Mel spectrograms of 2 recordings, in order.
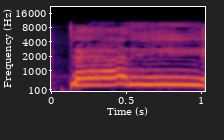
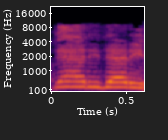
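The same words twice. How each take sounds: First: High, drawn-out cry for dad; mock child's scream. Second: Lightly mimicked excited kid, a bit higher; excited small child. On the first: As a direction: imitate a lost little boy screaming out. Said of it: "he's screaming". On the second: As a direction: imitate a little boy glad to spot his dad. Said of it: "he's, like, super excited".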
